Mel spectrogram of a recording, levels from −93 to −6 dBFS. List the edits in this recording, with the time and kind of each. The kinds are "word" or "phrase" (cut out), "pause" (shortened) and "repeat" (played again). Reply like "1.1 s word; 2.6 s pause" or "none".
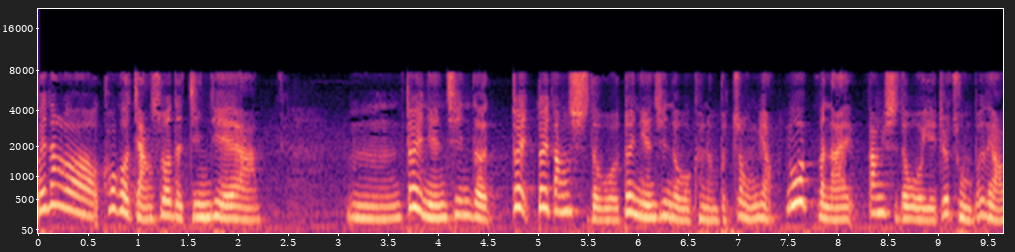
7.4 s pause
